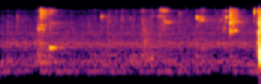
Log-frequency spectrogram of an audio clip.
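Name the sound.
drinking water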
